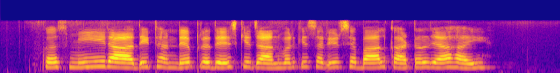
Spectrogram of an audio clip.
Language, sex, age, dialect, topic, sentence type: Magahi, female, 60-100, Central/Standard, banking, statement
